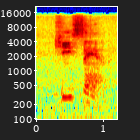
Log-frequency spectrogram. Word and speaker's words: Khe Sanh: Another turning point was Khe Sanh. That's how you pronounce it.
